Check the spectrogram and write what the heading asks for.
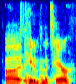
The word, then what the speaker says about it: Hayden Panettiere: See if Jack can actually pronounce it right, though. Hayden Panettiere.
